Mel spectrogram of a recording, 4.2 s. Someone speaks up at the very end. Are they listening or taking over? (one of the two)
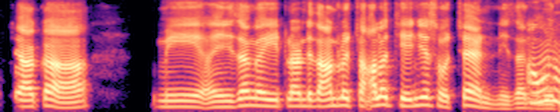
taking over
